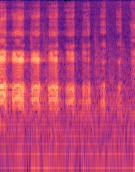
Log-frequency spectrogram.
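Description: A man's triumphant, gloating laugh: a quick run of "ha-ha-ha" pulses, about five a second, that trail off and fade out a little after a second in.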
